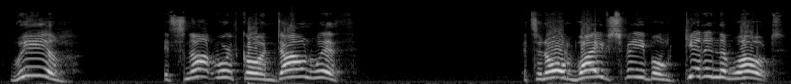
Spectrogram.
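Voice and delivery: loud, high call to a crewmate; urgent shout. Acted. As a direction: holler it slowly, ordering them into the boat. Urging crewman aboard sinking ship.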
